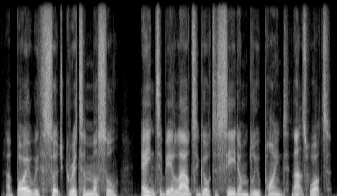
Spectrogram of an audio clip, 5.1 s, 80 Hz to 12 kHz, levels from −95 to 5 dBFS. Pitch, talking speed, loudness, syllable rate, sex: 125 Hz, 235 wpm, -18 LUFS, 5.1 syllables/s, male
